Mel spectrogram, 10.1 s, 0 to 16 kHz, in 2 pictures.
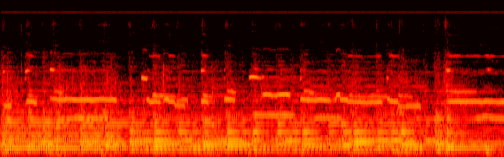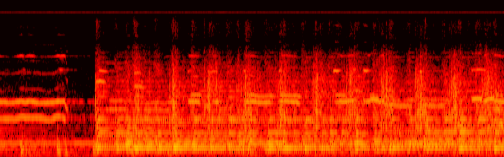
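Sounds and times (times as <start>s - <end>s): nylon-string guitar chords: 0.0s - 10.0s
whistle-like wind instrument melody: 0.0s - 10.0s.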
